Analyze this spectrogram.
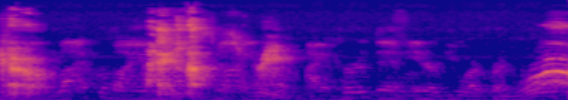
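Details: African grey parrot kept as a pet, talking indoors: bursts of speech-like chatter with harmonic whistled tones, ending in a rising whistle.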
